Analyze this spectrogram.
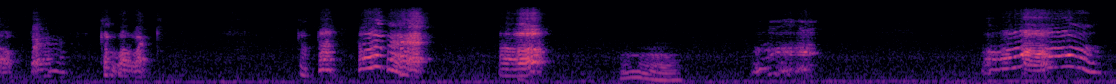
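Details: Parrot inside a London home courting its reflection and outdoor birds: rapid, varied chatter of short squawks, warbles and one descending low whine, with bursts every second or so and louder wavering notes near the end.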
